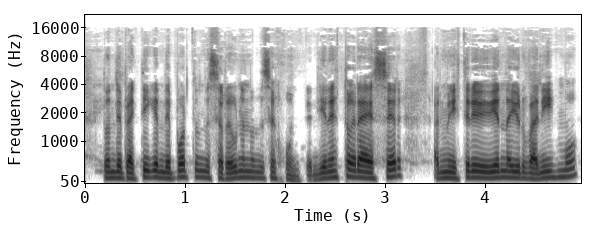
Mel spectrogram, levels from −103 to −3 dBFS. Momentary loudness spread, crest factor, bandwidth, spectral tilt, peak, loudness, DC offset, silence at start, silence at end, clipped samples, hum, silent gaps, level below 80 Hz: 10 LU; 16 dB; 16 kHz; -5 dB/octave; -4 dBFS; -20 LUFS; under 0.1%; 0 s; 0.05 s; under 0.1%; none; none; -60 dBFS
